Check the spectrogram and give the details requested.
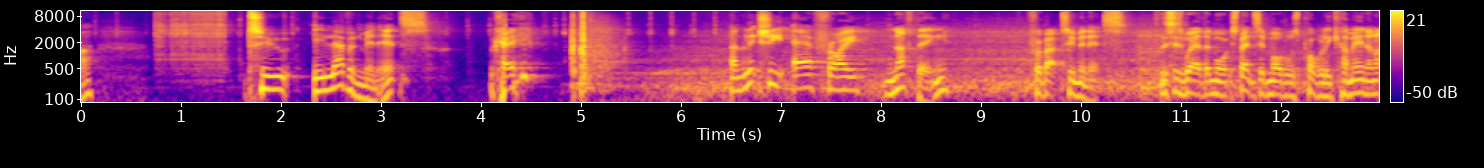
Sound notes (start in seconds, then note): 0.1 button clicking; 4.8 tray banging; 5.3 air fryer whirring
